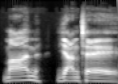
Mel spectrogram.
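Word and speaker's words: Magnante: It is M A G N A N T E Man Yante.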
